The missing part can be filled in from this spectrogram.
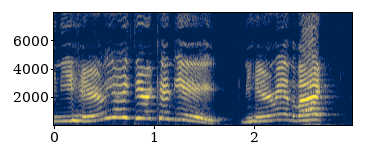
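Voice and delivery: loud, high-pitched shouting. Speaker addressing an audience, checking those at the back can hear: shouting. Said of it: "I'm shouting a lot".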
